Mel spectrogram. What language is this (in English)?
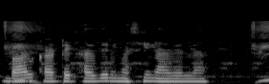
Bhojpuri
